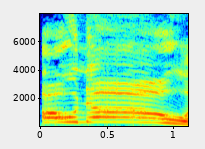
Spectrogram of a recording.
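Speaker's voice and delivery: mock panic, high and loud screaming.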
